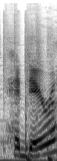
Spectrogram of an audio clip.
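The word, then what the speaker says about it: Hedera: Like this one right here is a Hedra helix or what you call the correct way to say it is hideera helix sterling.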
